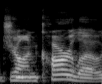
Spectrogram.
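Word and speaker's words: Giancarlo: i have a friend named john carlo spelled g-i-a-n so it's a soft g for him i was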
